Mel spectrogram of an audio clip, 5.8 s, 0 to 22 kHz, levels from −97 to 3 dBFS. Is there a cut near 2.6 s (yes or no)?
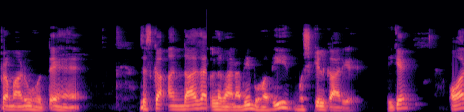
yes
